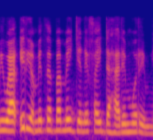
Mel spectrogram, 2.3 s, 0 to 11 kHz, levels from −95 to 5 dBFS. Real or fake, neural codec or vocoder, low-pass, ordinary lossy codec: fake; codec, 16 kHz, 2 kbps, X-Codec, HuBERT features, trained on LibriSpeech; 7.2 kHz; none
